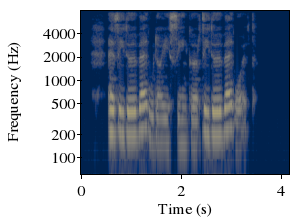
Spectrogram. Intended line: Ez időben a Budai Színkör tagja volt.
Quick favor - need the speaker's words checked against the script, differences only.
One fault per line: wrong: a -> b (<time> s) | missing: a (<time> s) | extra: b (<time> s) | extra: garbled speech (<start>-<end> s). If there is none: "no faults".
missing: a (1.4 s)
wrong: tagja -> időben (2.4 s)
